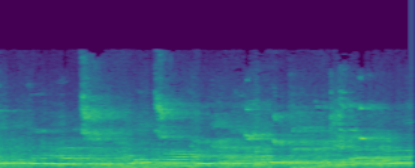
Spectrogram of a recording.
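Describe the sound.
A basketball is dribbled on a court during a game. Low bounces sit under loud, steady crowd noise, and sharp sneaker squeaks cut through.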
